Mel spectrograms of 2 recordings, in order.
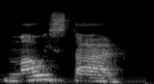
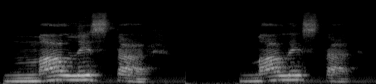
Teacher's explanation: Juntando o L com o E.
